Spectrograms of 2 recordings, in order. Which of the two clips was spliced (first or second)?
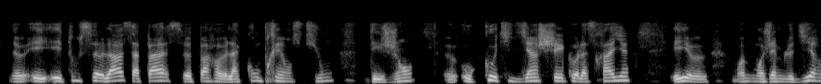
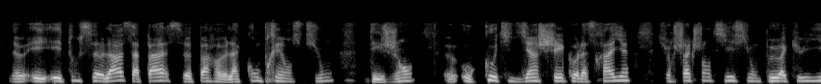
second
